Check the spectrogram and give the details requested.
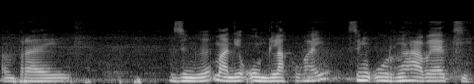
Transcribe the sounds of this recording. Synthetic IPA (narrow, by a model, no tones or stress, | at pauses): bɾaj | zɯŋɡɯmaniʔɔnlak̚ʰuɦajsiŋuɾnɯɦaβajaɾkʰi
